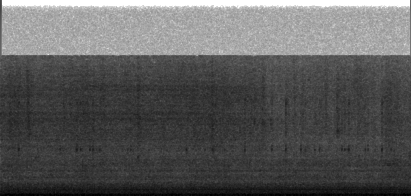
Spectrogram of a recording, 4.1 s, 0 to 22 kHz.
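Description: Steady low rumble inside the passenger saloon of a Class 158 diesel multiple unit running at speed: underfloor diesel engine and wheels on the rails, with a faint steady high tone above.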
